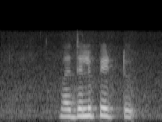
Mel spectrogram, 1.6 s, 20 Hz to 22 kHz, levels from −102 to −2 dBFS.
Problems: constant background noise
